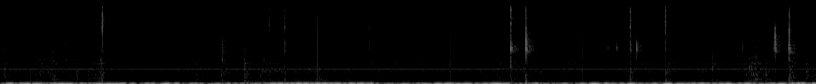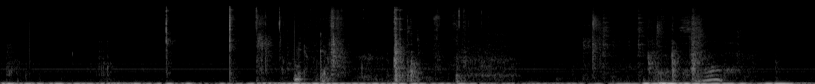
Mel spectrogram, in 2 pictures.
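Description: Scattered small clicks and metal clinks of a stainless steel watch bracelet being worked off a watch case by hand at the lugs, the links rattling. The clicking gets busier and louder in the second half.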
